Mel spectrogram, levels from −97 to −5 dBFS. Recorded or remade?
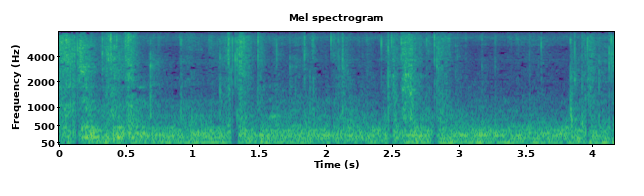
recorded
